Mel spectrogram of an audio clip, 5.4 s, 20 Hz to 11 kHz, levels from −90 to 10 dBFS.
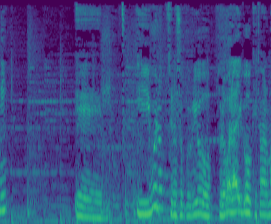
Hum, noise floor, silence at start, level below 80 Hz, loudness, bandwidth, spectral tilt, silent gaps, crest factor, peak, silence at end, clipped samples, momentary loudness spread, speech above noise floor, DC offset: none; -45 dBFS; 0 s; -50 dBFS; -26 LUFS; 11 kHz; -5.5 dB/octave; none; 18 dB; -8 dBFS; 0 s; under 0.1%; 21 LU; 20 dB; under 0.1%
